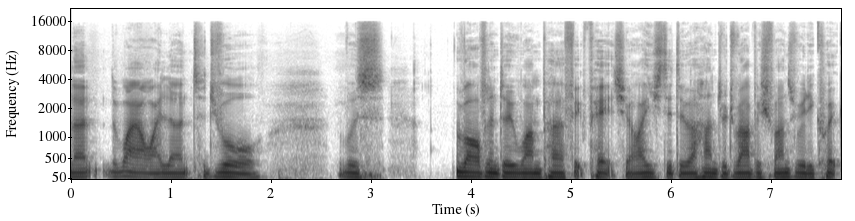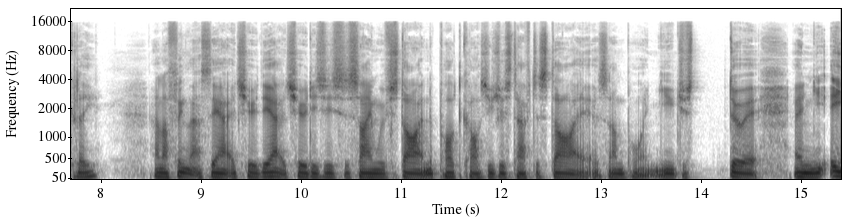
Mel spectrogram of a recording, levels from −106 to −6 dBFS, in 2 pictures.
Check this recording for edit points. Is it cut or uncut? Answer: uncut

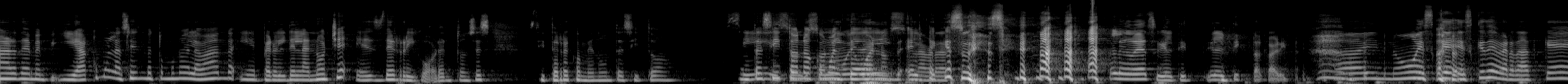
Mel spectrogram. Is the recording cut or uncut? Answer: uncut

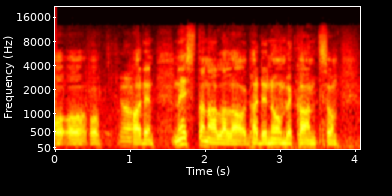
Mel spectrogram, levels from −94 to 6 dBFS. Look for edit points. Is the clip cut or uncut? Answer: cut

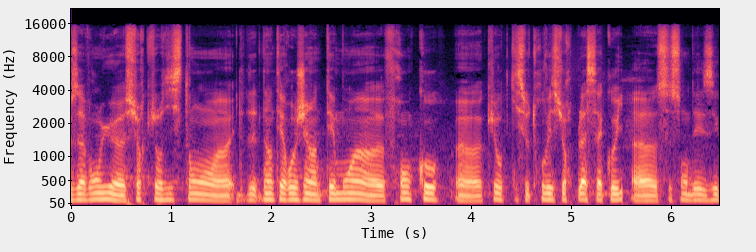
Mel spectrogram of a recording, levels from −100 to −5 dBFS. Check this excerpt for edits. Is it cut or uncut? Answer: cut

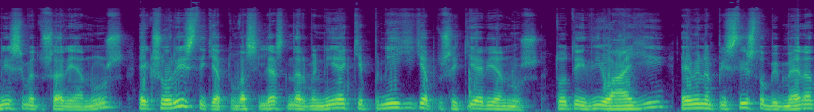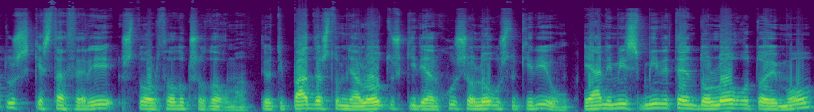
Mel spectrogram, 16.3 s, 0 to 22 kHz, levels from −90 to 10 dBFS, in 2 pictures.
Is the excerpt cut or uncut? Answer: uncut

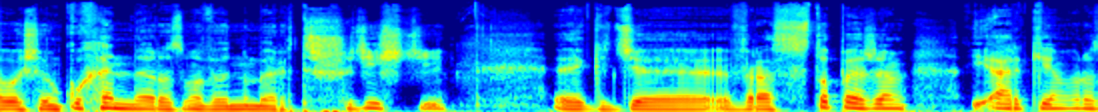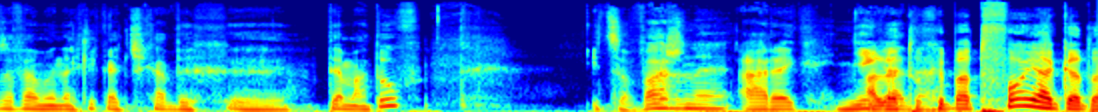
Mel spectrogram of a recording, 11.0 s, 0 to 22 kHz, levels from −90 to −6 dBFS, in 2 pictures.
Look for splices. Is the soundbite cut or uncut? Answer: uncut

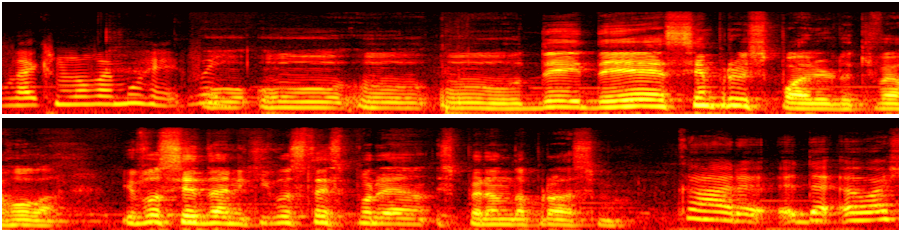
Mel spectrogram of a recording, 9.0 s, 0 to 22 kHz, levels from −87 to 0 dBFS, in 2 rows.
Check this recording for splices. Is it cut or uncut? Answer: uncut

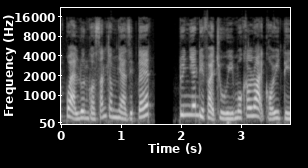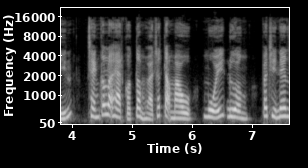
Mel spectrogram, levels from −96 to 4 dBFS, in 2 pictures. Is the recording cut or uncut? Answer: cut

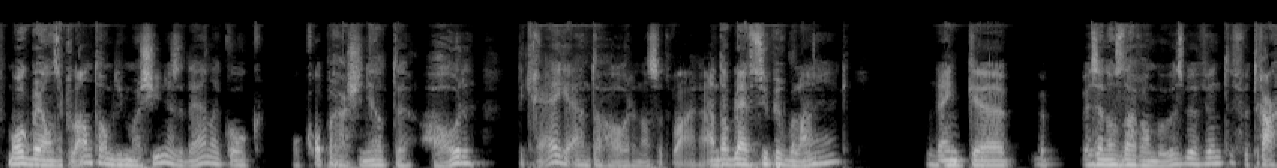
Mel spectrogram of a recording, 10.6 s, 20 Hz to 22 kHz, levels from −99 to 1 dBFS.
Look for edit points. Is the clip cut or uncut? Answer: uncut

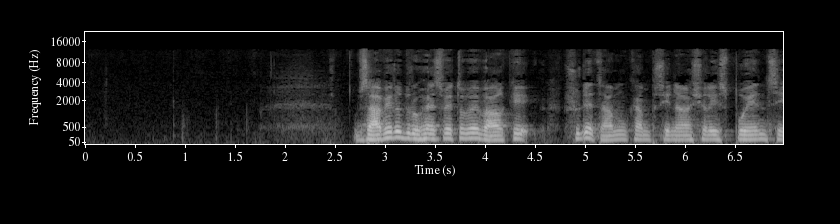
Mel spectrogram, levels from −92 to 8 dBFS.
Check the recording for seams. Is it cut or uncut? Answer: uncut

